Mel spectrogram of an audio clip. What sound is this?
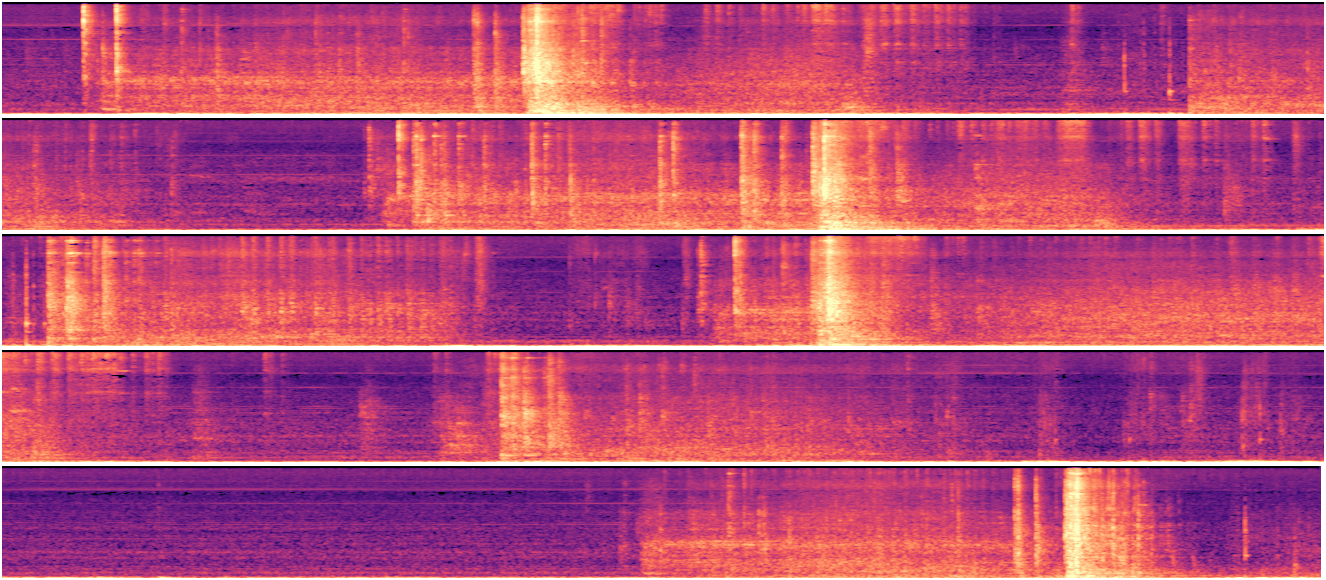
Chris' Elevator
This is the very old elevator in my friends apartment building.
building-noise, atmosphere, sound-effect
